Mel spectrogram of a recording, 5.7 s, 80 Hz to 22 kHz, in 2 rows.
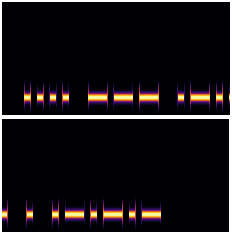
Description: Morse code, heard as a keyed tone, about 15 wpm, 700 Hz. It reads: HOLE.
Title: Sentences from Top 1600 Words 15wpm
